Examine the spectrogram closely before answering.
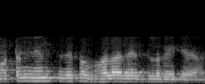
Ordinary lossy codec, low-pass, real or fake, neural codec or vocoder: none; 3.6 kHz; real; none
